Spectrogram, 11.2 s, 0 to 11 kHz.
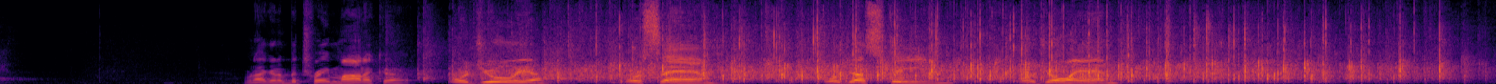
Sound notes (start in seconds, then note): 9.5 applause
